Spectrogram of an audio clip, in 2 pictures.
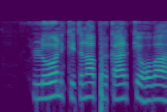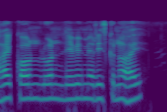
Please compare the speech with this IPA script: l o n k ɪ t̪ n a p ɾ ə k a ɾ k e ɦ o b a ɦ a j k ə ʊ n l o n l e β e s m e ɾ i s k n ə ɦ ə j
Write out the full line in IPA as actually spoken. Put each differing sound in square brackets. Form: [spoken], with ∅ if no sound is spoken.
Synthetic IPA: l o n k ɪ t̪ n a p ɾ ə k a ɾ k e ɦ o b a ɦ [ə] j k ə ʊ n l o n l e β e [∅] m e ɾ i s k n ə ɦ ə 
